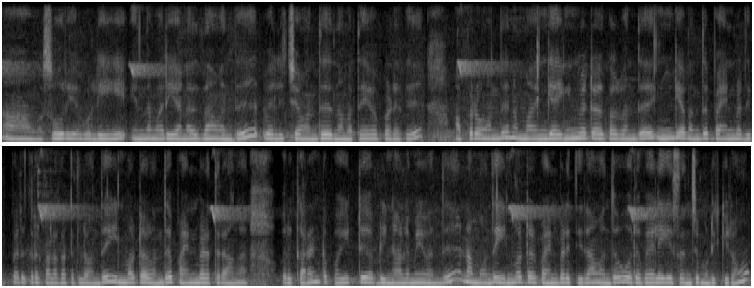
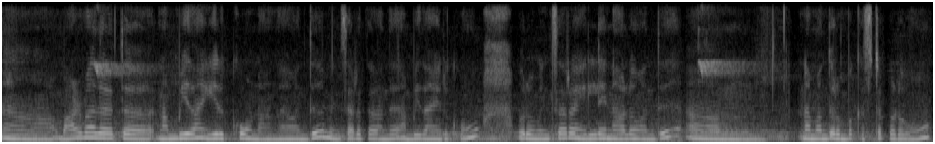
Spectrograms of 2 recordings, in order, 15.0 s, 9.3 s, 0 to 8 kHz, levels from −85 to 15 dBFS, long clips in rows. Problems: constant background noise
